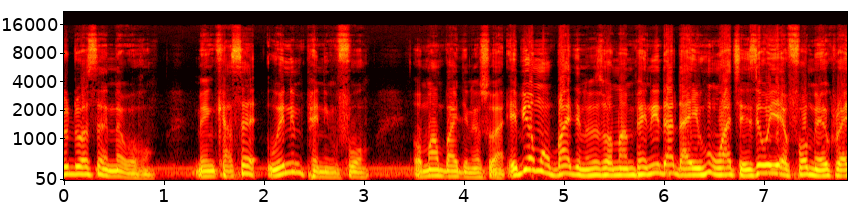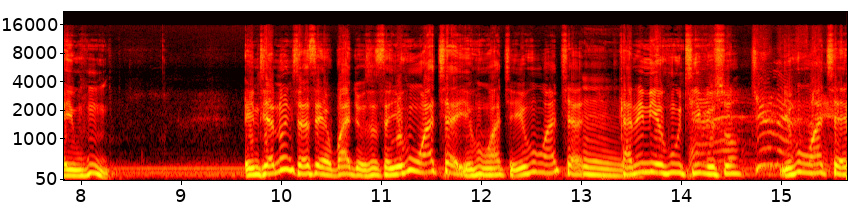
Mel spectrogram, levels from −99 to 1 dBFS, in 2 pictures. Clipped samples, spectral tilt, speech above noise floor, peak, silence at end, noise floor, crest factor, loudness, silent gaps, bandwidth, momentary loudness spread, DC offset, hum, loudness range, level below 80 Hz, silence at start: under 0.1%; -5 dB/octave; 21 dB; -14 dBFS; 0 s; -49 dBFS; 14 dB; -29 LUFS; none; 16 kHz; 7 LU; under 0.1%; none; 3 LU; -64 dBFS; 0 s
